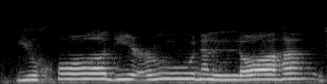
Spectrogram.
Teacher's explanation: یا کے اوپر ضمہ ہے، ہونٹوں کو گول کیجئے اور خو کو آپ نے پر پڑھنا ہے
